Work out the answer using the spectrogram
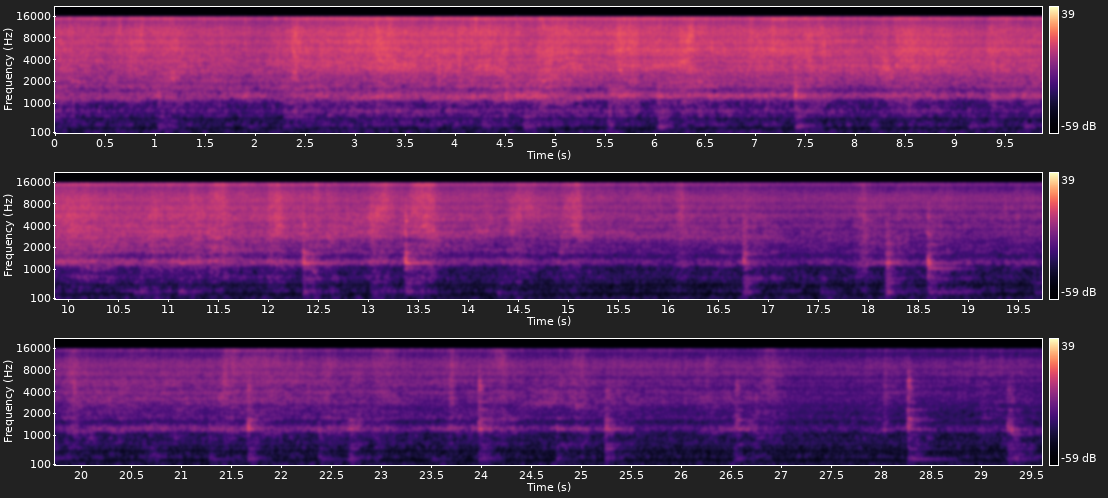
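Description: Beef chunks with onion and garlic sizzling in oil in a heavy black pot, stirred with a wooden spatula that scrapes and knocks against the pot. The sizzle fades steadily, leaving the spatula's knocks more distinct near the end.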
